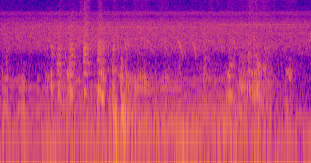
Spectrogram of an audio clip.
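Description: Chickens, some with young chicks, cluck and mutter in short irregular bursts while foraging outdoors near a forest edge, a steady low farmyard murmur with a few louder calls, no talking.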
